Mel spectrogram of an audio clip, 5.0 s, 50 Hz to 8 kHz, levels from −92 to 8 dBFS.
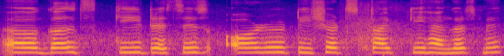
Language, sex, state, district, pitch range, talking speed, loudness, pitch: Hindi, female, Haryana, Rohtak, 240-255 Hz, 120 wpm, -14 LUFS, 250 Hz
